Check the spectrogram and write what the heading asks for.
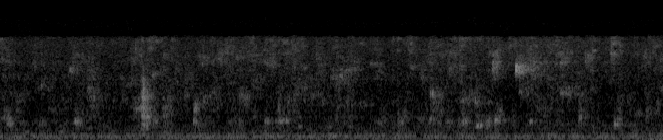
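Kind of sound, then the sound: household object, water fountain running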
